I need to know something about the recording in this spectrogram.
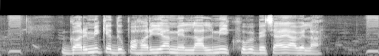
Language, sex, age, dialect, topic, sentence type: Bhojpuri, male, 25-30, Northern, agriculture, statement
